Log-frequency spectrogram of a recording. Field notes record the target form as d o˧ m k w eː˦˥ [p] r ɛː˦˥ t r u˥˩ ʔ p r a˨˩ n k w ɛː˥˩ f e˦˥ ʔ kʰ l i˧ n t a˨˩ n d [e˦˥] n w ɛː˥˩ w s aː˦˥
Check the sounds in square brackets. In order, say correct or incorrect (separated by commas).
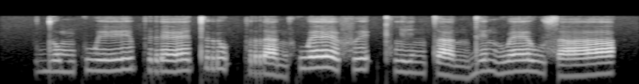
correct, incorrect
